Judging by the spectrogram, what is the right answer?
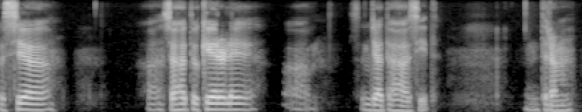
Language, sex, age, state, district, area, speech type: Sanskrit, male, 18-30, Karnataka, Uttara Kannada, urban, spontaneous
